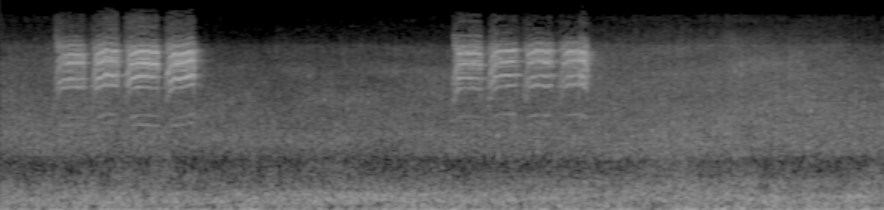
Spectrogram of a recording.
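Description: A small songbird singing short phrases of four quick, high repeated notes, twice, about four seconds apart, over a steady low background noise.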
